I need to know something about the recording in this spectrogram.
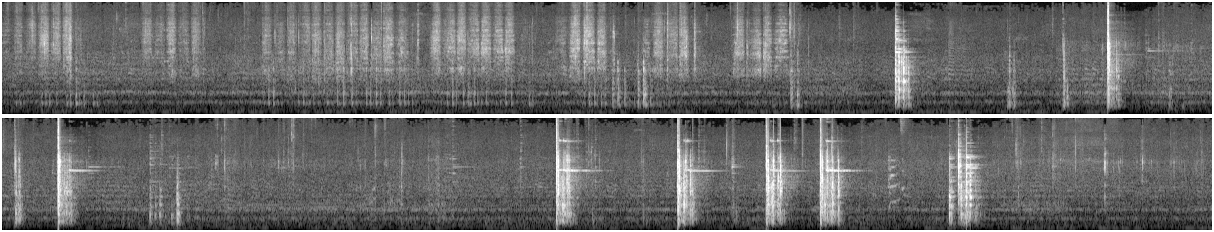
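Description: A steel meat cleaver scraping over a raw cow's foot for the first several seconds. Then about a dozen sharp chops as the cleaver cuts through the foot into a round wooden chopping block, in two bursts, some with a brief metallic ring.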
